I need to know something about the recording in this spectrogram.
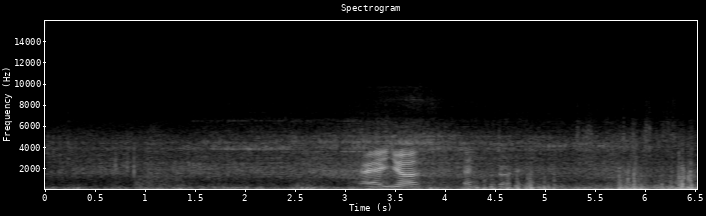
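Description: Bicycle tyres roll and crunch over a rough road.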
